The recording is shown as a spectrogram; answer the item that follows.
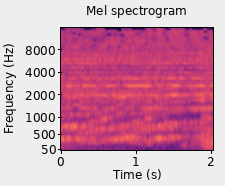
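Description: A string orchestra of violins, violas and cellos playing a contemporary piece: high notes held steady over shifting lower chords, with a new, louder entry near the end.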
